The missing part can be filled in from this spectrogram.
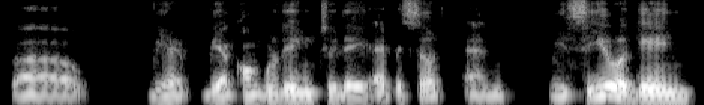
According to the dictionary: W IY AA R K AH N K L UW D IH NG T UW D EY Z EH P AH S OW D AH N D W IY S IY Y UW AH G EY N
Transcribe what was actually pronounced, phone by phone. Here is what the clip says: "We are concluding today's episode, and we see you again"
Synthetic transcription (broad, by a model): W IY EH W K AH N K L UW D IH NG T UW D EY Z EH P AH S OW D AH N W IY S IY Y UW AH G EY N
